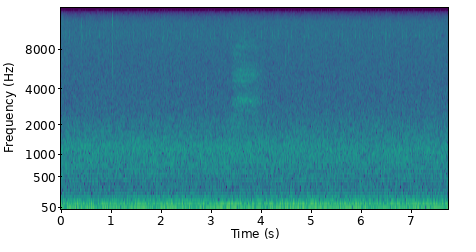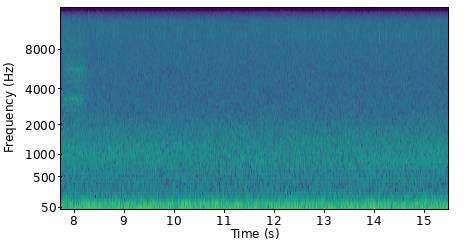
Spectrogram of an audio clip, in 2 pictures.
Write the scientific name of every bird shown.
Dumetella carolinensis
